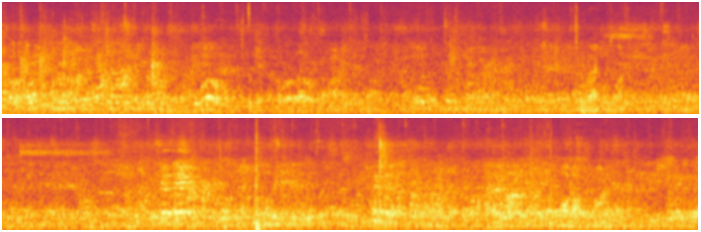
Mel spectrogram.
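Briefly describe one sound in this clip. Young men talk in low voices in an echoing room.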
